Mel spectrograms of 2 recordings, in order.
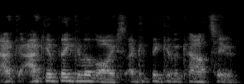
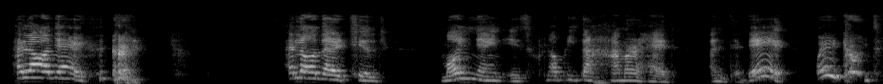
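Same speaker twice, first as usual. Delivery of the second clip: high-pitched, bad put-on Irish accent; 8 semitones higher, 4 dB louder than usual. Trying out a character greeting children, Floppy the Hammerhead, high Irish accent. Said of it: "I'm kind of doing like a high pitched Irish accent".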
